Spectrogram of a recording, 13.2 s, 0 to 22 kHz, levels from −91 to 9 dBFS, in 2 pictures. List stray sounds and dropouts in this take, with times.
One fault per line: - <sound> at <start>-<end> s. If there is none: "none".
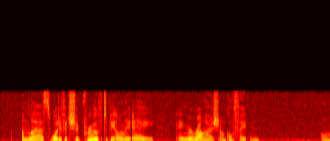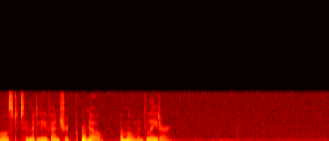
- dropout at 8.1-8.2 s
